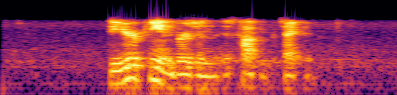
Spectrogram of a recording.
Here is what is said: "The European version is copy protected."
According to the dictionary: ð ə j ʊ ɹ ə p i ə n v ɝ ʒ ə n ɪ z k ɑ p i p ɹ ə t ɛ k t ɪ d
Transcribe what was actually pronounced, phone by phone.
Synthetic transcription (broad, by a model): ð ə j ʊ ɹ ə p i ə n v ɝ ʒ ə n ɪ z k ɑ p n p ɹ ə t ɛ k t ɪ d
